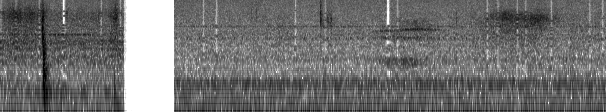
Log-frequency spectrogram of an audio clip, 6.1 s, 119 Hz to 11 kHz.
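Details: Toyota 3.0L/3.3L V6 idling after a new VVT-i oil control valve was fitted to cure shaking and misfire: a steady, even low hum with no stumble or shake in the rhythm, smooth and healthy.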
